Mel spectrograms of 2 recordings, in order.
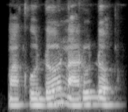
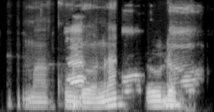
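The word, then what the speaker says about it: マクドナルド: Makudo narudo makudo narudo narudo. Hai. Artinya belum tahu saya tuh McD McDonald oh McDonald Makudo Narudo McD McDonald Oke.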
